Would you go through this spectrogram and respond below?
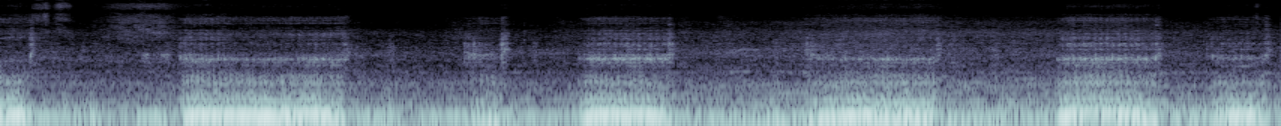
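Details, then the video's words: Dog growling to protect itself: deep, rumbling growls in bursts of about a second, repeated roughly every one and a half seconds, five bouts in all, with quieter low rumbling between them. "Dog making sound for protect itself"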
